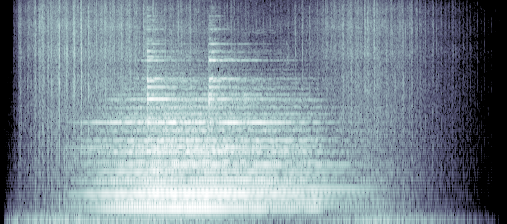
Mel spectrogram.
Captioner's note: gentle string music; bell dings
